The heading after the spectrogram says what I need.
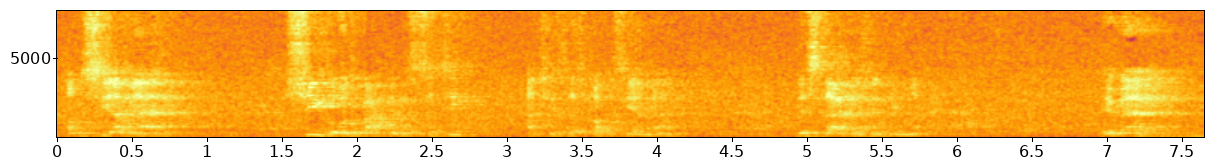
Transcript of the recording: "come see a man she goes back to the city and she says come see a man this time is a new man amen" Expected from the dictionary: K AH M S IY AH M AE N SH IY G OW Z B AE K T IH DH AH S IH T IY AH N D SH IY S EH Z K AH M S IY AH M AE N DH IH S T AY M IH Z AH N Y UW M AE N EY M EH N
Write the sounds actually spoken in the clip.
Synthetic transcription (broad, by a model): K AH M S IY AH M AE N SH IY G OW Z B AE K T IH DH AH S IH T IY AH N SH IY S EH Z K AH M S IY AH M AE N DH IH S T AY M IH Z AH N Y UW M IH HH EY M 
